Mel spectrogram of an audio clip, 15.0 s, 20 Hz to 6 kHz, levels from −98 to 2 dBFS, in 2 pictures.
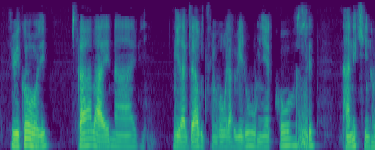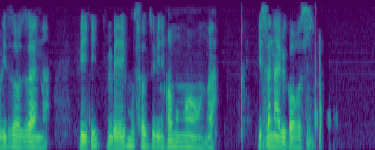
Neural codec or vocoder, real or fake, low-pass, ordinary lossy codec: none; real; 5.4 kHz; MP3, 32 kbps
